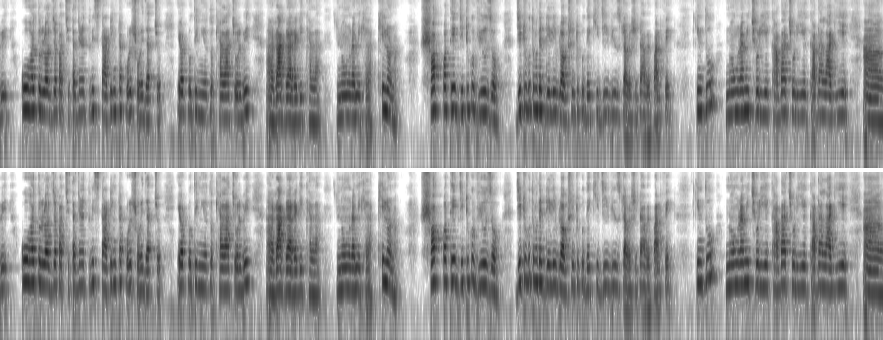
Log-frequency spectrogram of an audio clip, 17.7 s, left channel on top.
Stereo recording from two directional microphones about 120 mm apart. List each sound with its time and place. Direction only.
0.0 s speech: 20° right (ahead or behind)
1.5 s speech: 25° right (ahead or behind)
